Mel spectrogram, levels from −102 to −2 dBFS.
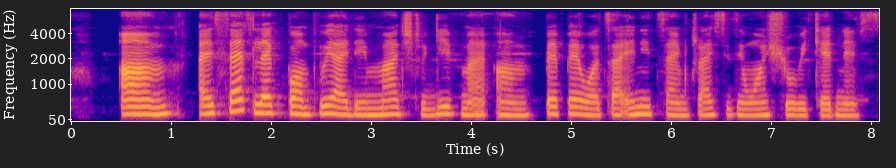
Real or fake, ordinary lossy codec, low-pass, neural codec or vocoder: real; AAC, 48 kbps; 7.2 kHz; none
